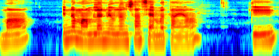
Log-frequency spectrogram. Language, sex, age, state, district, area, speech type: Sindhi, female, 60+, Delhi, South Delhi, urban, spontaneous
